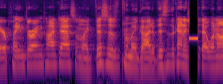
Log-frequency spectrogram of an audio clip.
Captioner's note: beep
